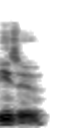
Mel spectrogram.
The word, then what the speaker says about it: B'z: I don't know, but apparently this Bizu, I guess in Japanese you pronounce it Bizu.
